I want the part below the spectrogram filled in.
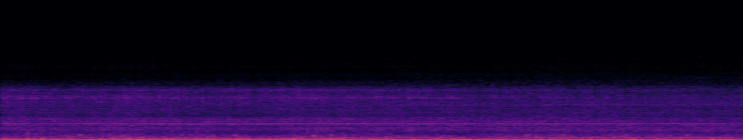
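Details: First start of newly installed engine just past midnight, oil pressure climbing, power steering low on fluid and squawking: steady, even low rumble with no knocks, misses or surges; motor sounds good, normal running.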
